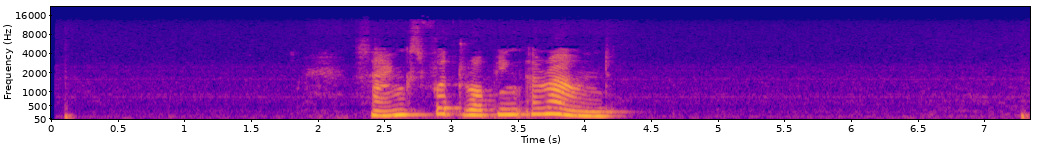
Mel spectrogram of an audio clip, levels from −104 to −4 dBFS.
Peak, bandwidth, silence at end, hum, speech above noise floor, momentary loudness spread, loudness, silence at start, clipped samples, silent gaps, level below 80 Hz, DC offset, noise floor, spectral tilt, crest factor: -12 dBFS; 10.5 kHz; 0 s; none; 41 dB; 25 LU; -26 LUFS; 0.1 s; under 0.1%; none; -64 dBFS; under 0.1%; -66 dBFS; -8.5 dB/octave; 18 dB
